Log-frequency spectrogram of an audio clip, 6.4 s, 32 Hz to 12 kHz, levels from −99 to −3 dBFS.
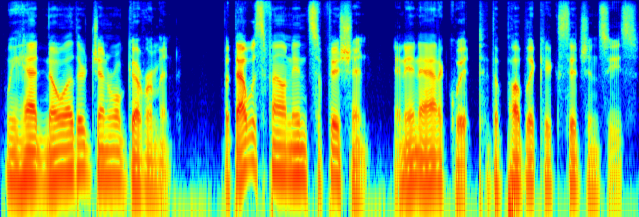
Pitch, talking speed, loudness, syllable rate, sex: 90 Hz, 160 wpm, -23 LUFS, 5.9 syllables/s, male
